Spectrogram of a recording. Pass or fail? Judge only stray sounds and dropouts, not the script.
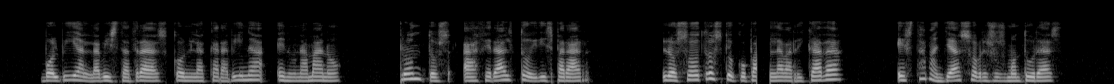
fail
